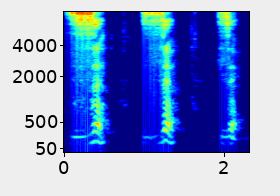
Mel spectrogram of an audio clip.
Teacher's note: Huruf Z cara sebutannya iaitu geseran dan berada di gigi gusi.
